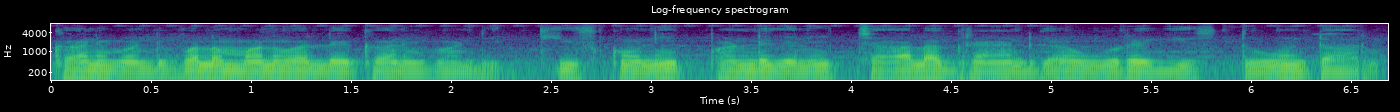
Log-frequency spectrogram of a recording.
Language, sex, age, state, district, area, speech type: Telugu, male, 18-30, Telangana, Peddapalli, rural, spontaneous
